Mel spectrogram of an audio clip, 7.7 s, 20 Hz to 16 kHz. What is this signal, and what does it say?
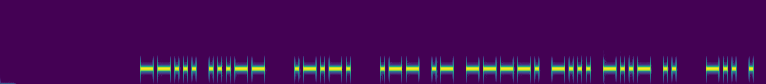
Morse code, heard as a keyed tone, about 28 wpm, 700 Hz. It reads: 73 <AR> WA9BXI DE
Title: Practice QSO - Exchange 4 - Ending - 28wpm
